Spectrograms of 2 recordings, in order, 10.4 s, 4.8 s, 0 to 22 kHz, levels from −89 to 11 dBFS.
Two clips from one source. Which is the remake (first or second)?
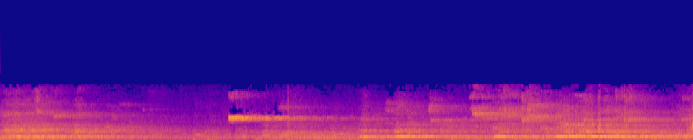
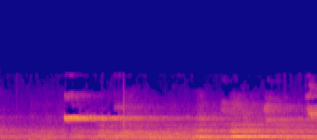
second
